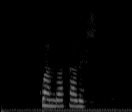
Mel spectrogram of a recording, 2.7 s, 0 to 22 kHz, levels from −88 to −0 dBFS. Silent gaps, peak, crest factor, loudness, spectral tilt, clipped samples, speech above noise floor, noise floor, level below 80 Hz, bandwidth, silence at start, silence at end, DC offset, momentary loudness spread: none; -34 dBFS; 20 dB; -52 LUFS; -6 dB/octave; under 0.1%; 27 dB; -78 dBFS; -76 dBFS; 15 kHz; 0.05 s; 0.65 s; under 0.1%; 15 LU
